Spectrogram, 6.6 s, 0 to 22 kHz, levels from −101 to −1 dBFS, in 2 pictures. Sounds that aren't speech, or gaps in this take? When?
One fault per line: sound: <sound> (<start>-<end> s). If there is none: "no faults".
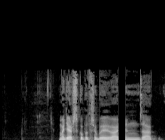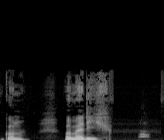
sound: dropout (2.4-2.5 s)
sound: bark (6.1-6.3 s)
